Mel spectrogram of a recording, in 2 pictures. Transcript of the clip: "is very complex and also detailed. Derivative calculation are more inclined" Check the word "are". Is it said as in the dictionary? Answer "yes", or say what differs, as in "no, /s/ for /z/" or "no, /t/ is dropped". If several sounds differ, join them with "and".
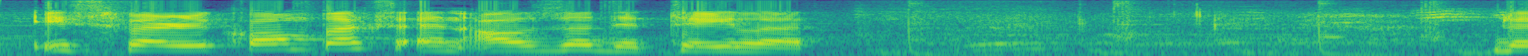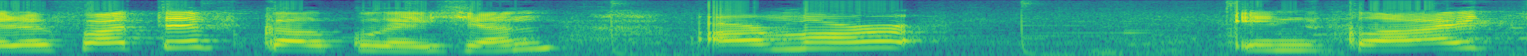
yes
